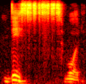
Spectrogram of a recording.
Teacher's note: the T in American English sounds like a D, not a T, like D, which becomes Deeswood.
